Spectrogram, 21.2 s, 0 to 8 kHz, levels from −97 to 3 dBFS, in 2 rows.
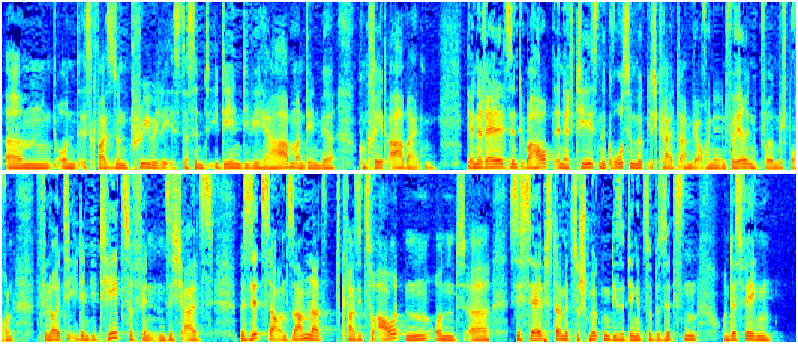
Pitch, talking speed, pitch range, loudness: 140 Hz, 165 wpm, 135-155 Hz, -17 LUFS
